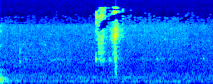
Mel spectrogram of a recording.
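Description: Near silence in a pause between speakers: faint room tone, with one short, faint sound about a second in.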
